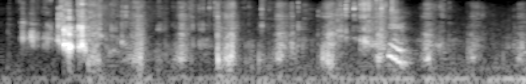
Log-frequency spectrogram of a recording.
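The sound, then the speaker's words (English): Seaweed-flavoured Pringles crisps being bitten and chewed. A firm first bite is followed by many irregular crunches that stay fairly soft throughout. “Tastes like a regular Pringle. Tastes like gravy. It tastes like a regular Pringle.”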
